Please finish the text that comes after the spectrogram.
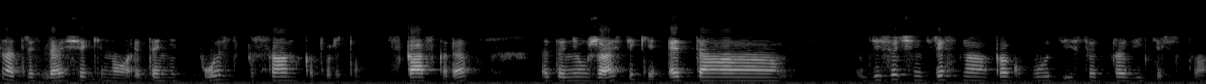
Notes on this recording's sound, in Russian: Весь мир на удаленке, а мы не отстаем. Записываемся по телефону.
